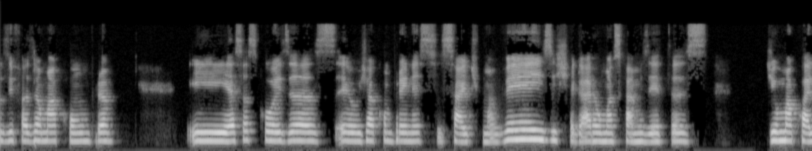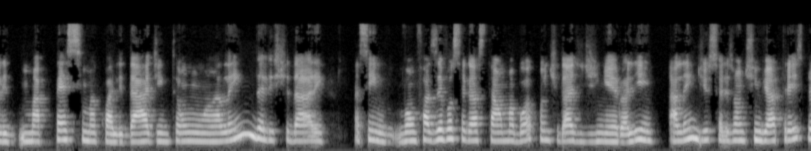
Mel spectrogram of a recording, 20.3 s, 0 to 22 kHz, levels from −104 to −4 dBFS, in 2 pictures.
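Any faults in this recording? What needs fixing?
Nothing here needs fixing, since no faults turn up anywhere in this recording.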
